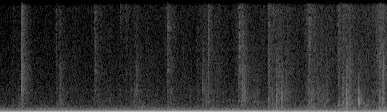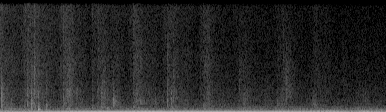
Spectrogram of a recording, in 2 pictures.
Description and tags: Walking, office floor
Walking on an office floor from one point to another. Note the stereo effect that happens when I walk past the microphone. Neat huh.
floor, fx, soundfx, shoes, feet, linoleum, walk, Foley, ambient, walking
